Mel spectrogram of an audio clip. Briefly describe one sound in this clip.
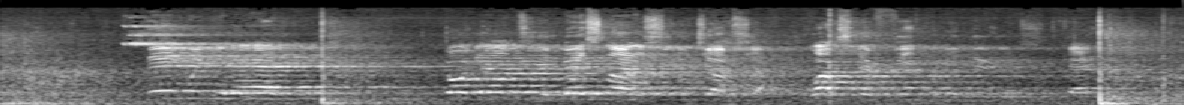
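A man speaks calmly nearby in an echoing hall.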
